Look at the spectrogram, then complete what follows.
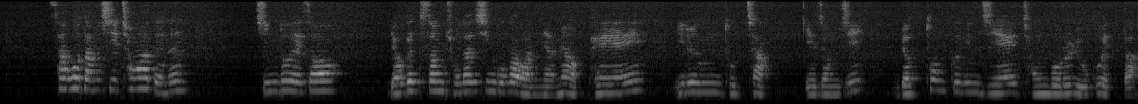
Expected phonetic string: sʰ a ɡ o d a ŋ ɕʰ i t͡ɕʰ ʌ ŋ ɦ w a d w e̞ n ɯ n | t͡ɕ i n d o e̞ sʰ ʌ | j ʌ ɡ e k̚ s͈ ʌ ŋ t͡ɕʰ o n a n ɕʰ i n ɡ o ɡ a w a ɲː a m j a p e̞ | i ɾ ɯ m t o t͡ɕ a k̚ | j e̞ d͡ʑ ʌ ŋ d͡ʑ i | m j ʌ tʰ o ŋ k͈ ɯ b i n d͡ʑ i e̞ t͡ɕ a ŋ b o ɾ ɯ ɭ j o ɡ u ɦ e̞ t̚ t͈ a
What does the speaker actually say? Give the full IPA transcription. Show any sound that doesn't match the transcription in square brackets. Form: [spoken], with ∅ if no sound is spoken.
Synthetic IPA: sʰ a ɡ o d a ŋ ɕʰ i t͡ɕʰ ʌ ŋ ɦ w a d w e̞ n ɯ n | t͡ɕ i n d o e̞ sʰ ʌ | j ʌ ɡ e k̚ s͈ ʌ ŋ [t͡ɕ] o n a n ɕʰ i n ɡ o ɡ a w a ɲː a m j [ʌ] p e̞ | i ɾ ɯ m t o [t͡ɕʰ] a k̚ | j e̞ d͡ʑ ʌ ŋ d͡ʑ i | m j ʌ tʰ o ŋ k͈ ɯ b i n d͡ʑ i e̞ t͡ɕ [ʌ] ŋ b o ɾ ɯ ɭ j o ɡ u ɦ e̞ t̚ t͈ a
